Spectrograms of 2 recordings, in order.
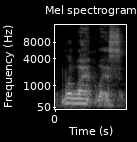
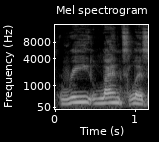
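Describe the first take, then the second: First: Said in the usual way. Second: RELENTLESS slowly stretched, syllable by syllable; emphatic repeat. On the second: Real, not acted. Reader hammering home the warriors' nature, RELENTLESS slow and emphatic. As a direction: draw out each syllable of RELENTLESS.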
